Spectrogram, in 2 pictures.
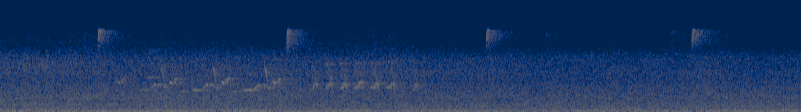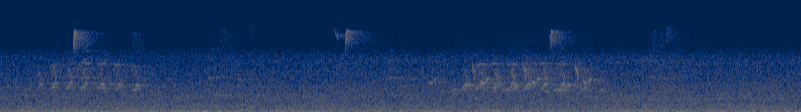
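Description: A small songbird singing three short, rapid trilled phrases a few seconds apart, over a steady outdoor background rush.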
